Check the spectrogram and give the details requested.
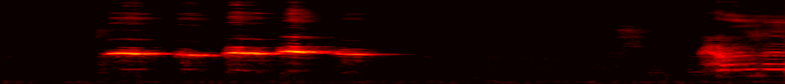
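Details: Three-year-old female Congo African grey parrot, kept as a pet in a country home, talking: a short run of whistle-like voiced syllables for about one and a half seconds, silence, then another brief voiced phrase.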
